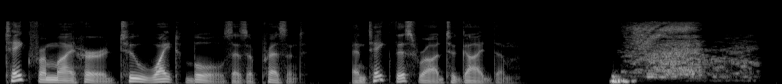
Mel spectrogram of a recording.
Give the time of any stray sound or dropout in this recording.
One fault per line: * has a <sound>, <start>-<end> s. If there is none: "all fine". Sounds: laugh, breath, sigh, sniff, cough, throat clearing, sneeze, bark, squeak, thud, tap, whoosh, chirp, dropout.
* has a sigh, 6.1-7.6 s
